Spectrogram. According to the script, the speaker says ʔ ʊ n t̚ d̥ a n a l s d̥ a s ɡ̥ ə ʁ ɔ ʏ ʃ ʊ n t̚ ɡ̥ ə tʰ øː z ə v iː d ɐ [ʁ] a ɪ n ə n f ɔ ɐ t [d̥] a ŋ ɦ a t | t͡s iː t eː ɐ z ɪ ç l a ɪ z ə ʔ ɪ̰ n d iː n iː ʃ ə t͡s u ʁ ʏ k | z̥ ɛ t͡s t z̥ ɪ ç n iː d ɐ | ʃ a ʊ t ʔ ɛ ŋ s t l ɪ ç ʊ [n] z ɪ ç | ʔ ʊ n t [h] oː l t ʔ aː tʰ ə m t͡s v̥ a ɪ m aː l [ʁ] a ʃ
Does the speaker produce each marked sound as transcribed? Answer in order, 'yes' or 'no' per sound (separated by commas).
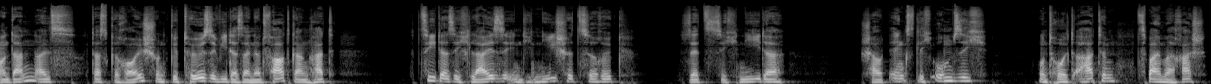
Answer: no, no, no, yes, yes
